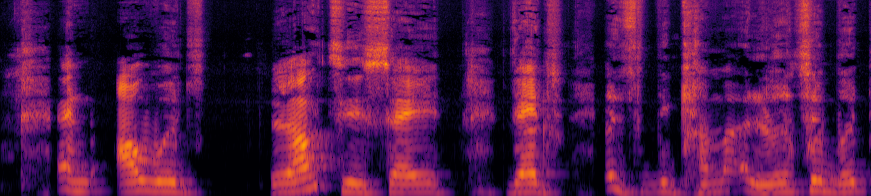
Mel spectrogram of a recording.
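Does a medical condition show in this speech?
Yes: dysarthria post-stroke; speech highly affected, lost most mobility, vision and hearing also affected; years post-stroke, slowly improving, speaking, eating, walking, one-handed wheelchair, speech therapy with Bethany Wilson; initially unable to communicate by text or voice, often not understood, now more understandable.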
